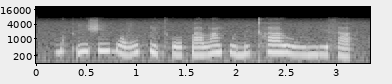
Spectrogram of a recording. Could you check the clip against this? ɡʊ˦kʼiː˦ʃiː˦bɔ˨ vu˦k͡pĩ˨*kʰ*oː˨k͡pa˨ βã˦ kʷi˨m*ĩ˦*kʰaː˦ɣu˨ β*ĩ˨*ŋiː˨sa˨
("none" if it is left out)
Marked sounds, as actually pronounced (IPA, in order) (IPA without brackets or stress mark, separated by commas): tʰ, i˦, i˨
